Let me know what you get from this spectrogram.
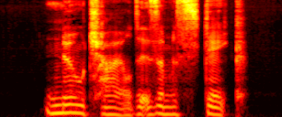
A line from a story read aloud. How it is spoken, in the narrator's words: Dylan growled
